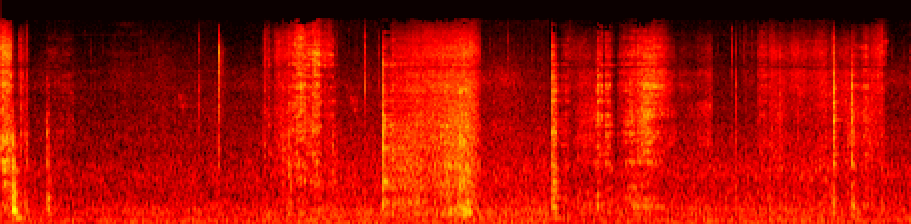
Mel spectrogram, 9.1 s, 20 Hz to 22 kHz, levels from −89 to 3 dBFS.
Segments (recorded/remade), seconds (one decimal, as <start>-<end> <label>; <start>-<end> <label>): 0.0-9.1 recorded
